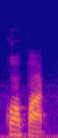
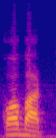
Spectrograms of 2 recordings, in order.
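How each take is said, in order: First: কপাট said with p in place of b, short and falling; altered consonant. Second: কবাট said with a clear b sound, loud and falling; intended form. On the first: Teacher showing students the b changed to p in কপাট. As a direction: swap the b for p and say কপাট. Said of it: "এই ব কে আমরা change করে দিলাম". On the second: Teacher giving students কবাট as the intended word, clear b. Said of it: "আমার শুদ্ধ উচ্চারণ করার কথা". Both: Shown as a demonstration.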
